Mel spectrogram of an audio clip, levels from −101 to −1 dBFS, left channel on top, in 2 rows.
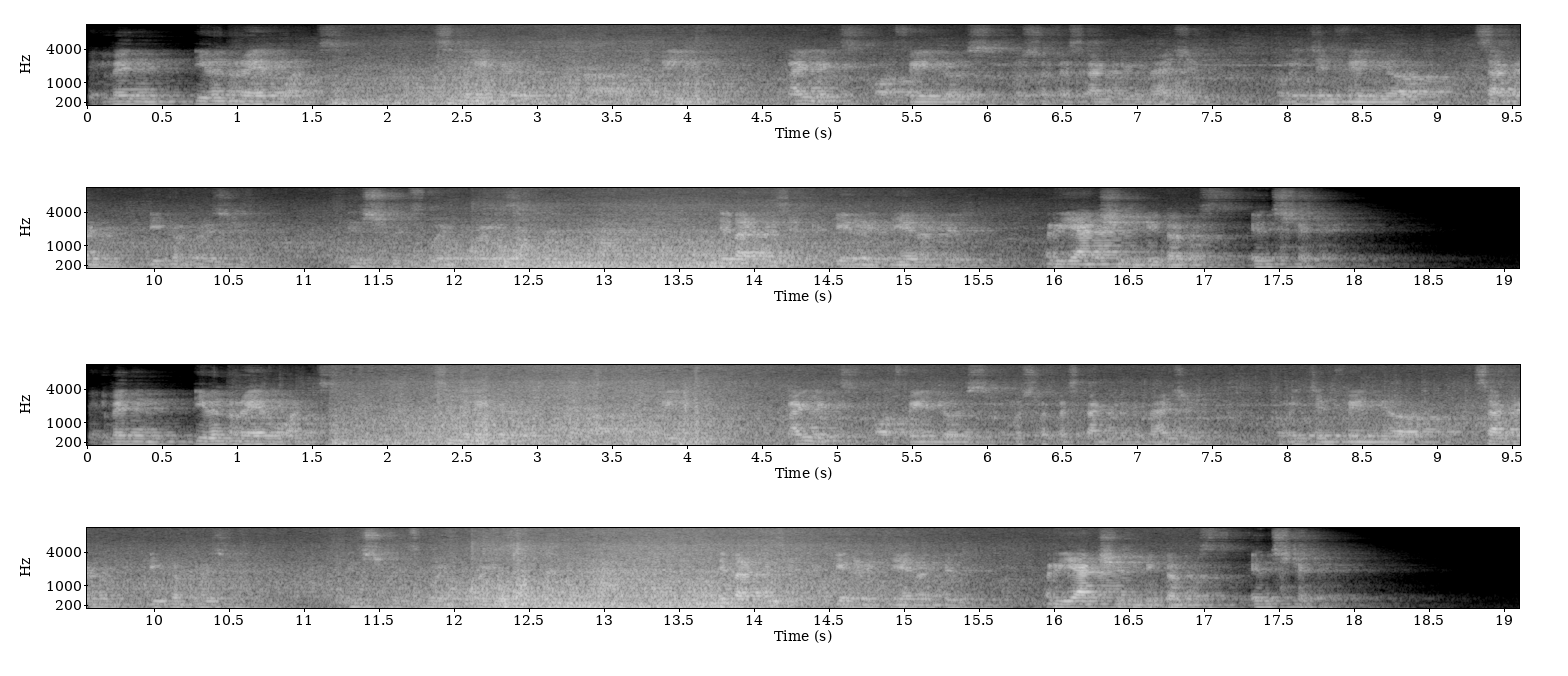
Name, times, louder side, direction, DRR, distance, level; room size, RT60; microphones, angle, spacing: voice 1, 0.0-1.7 2.3-4.2 4.7-7.4 7.9-9.0 9.2-10.7 11.3-12.5 13.7-15.4 15.9-17.7, right 1 dB, 30° right, 0 dB, 7.5 m, -28 dB
sound 1, 0.9-16.6, right 1 dB, 55° right, 5.6 m, -42 dB
sound 2, 1.6-17.0, right 4 dB, 70° right, 1.3 m, -28 dB
25.5 x 23.0 x 6.1 m, 1.2 s
head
